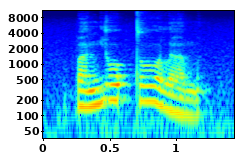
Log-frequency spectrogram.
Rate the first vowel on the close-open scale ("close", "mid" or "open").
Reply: open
